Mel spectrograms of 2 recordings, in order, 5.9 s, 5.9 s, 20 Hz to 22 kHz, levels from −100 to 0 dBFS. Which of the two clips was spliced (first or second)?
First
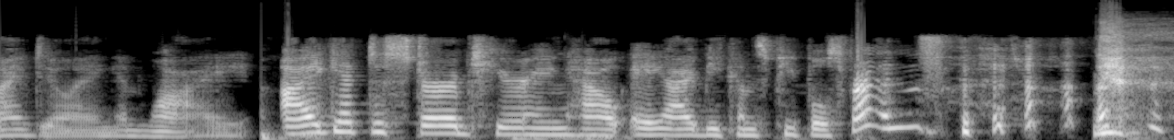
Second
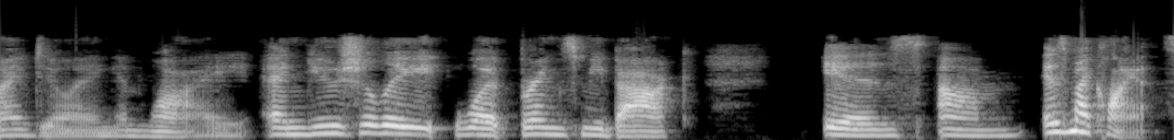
first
